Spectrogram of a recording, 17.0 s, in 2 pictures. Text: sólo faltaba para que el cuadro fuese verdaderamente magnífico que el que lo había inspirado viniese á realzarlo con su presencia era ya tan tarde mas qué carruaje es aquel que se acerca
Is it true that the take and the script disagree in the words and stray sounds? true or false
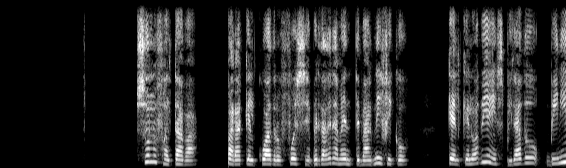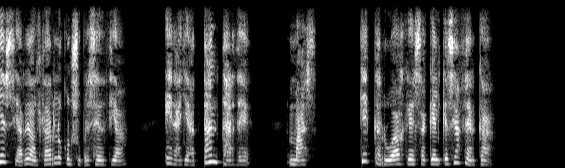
false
